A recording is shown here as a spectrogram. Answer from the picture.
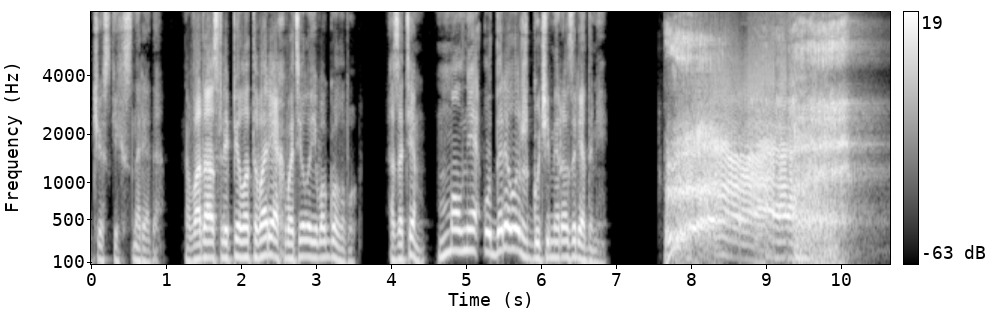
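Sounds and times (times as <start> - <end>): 
speech: 0.0 - 7.0, 7.6 - 7.9
black-brown bear roaring: 7.6 - 10.6.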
